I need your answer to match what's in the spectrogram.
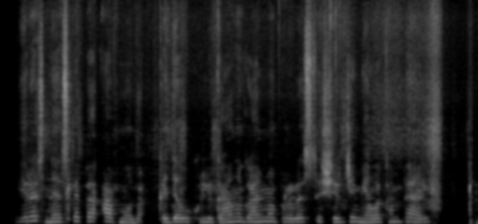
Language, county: Lithuanian, Vilnius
